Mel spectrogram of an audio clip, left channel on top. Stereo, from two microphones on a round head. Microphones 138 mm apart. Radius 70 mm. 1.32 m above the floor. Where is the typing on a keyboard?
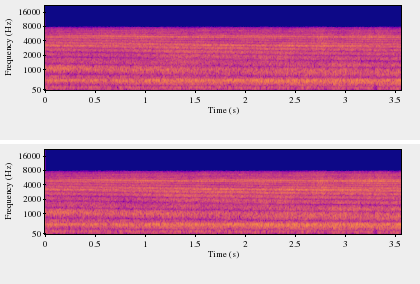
I don't hear typing on a keyboard.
